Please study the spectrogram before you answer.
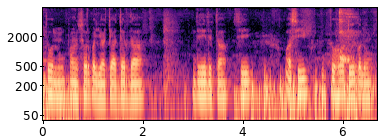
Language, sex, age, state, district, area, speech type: Punjabi, male, 45-60, Punjab, Pathankot, rural, spontaneous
